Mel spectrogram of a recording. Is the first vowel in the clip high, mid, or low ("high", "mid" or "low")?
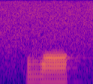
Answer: mid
